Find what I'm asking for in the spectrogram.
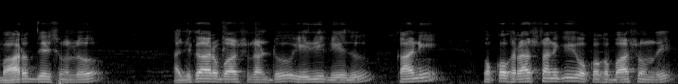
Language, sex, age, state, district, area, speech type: Telugu, male, 60+, Andhra Pradesh, Guntur, urban, spontaneous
